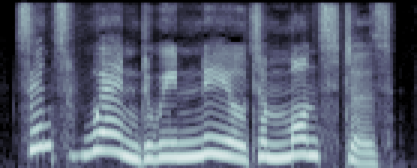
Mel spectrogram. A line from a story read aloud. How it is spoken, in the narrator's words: Victra snaps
